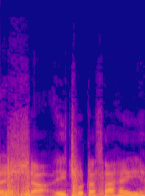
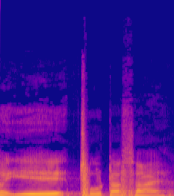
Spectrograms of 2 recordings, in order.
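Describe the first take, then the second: First: Said in the usual way. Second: "ये छोटा सा है" said very slowly, each word drawn out for the class; slow pointing out. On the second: Shown as a demonstration. Teacher showing students the small sa letter, very slowly.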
